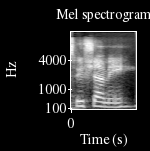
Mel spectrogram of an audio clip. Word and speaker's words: Buscemi: Yeah, it's Buscemi.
